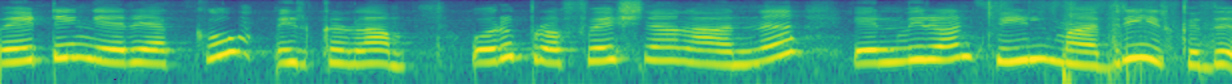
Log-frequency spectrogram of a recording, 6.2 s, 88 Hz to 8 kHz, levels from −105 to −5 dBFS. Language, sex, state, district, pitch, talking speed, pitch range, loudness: Tamil, female, Karnataka, Bangalore, 305 Hz, 95 wpm, 275-340 Hz, -13 LUFS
